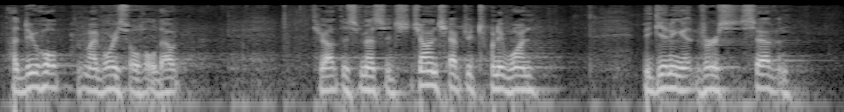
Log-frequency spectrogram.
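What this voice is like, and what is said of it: Hoarse, strained voice. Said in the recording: “I have a bit of laryngitis.”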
